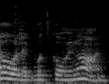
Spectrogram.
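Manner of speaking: ordinary delivery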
